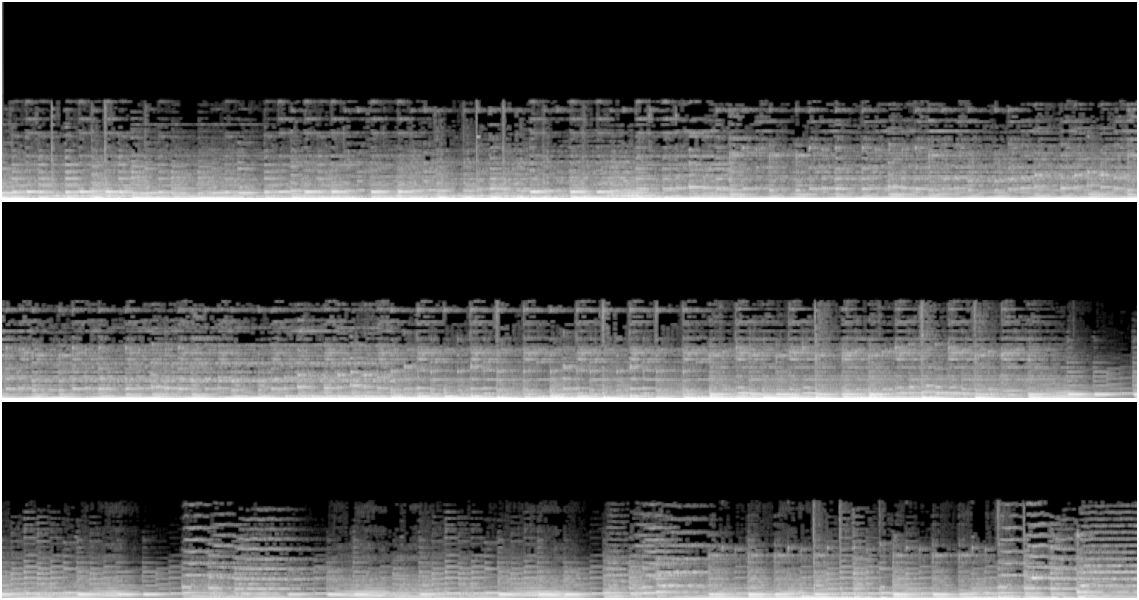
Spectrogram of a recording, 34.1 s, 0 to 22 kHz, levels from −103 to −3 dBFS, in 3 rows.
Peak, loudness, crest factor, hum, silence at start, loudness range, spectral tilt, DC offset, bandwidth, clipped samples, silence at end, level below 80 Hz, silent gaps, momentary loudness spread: 0 dBFS; -15 LUFS; 12 dB; none; 0 s; 6 LU; -7 dB/octave; under 0.1%; 10.5 kHz; under 0.1%; 0 s; -16 dBFS; none; 7 LU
